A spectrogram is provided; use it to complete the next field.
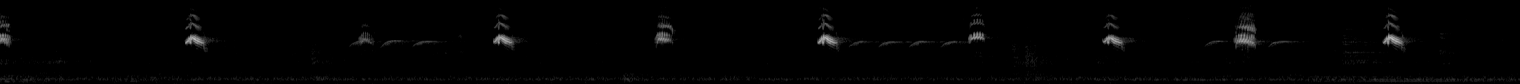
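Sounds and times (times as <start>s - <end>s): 
evening grosbeak call notes: 1.9s - 2.1s, 5.0s - 5.2s, 6.6s - 6.8s, 8.2s - 8.4s, 11.0s - 11.4s, 12.2s - 13.0s, 13.8s - 14.2s.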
